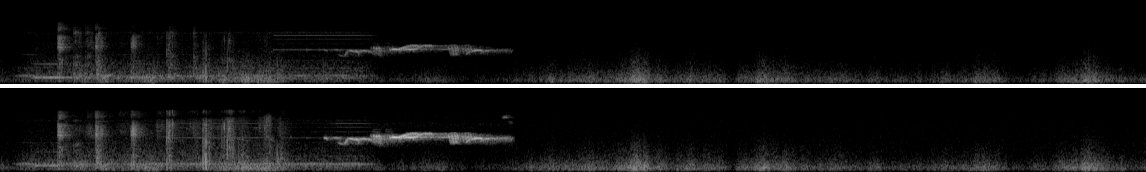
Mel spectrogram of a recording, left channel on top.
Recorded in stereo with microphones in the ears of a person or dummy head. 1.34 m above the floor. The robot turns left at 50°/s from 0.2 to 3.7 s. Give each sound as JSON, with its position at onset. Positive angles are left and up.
{"t": 0.6, "sound": "running footsteps", "side_deg": 0}
{"t": 3.2, "sound": "a bird", "side_deg": -70}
